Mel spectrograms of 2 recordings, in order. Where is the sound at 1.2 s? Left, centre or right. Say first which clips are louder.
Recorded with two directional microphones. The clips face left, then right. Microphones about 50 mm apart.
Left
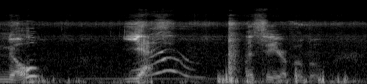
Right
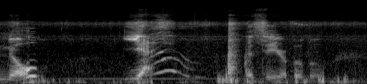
Right 2 dB; centre.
